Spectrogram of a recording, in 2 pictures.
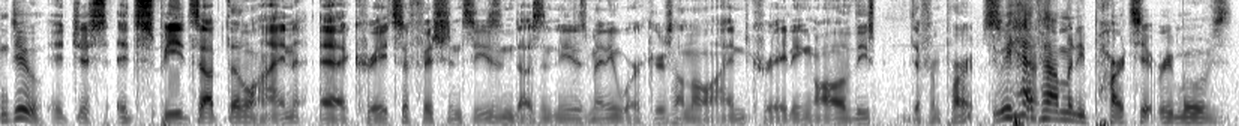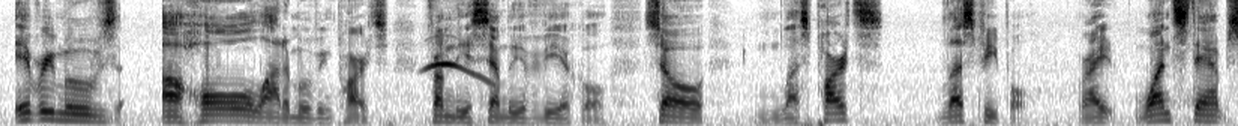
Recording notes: LIVE at the NAMAD Conference in Miami. Live on the ground in Miami Florida for the annual NAMAD Members Meeting.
